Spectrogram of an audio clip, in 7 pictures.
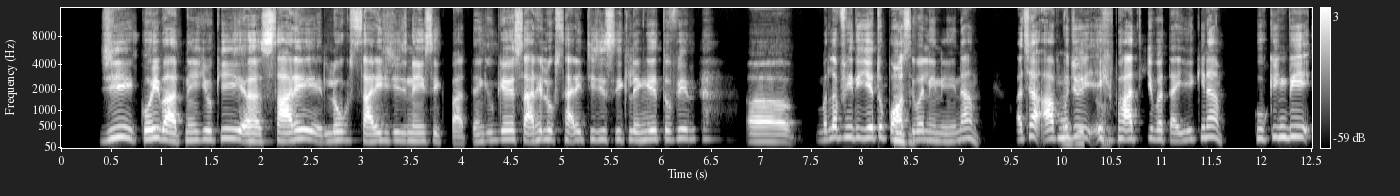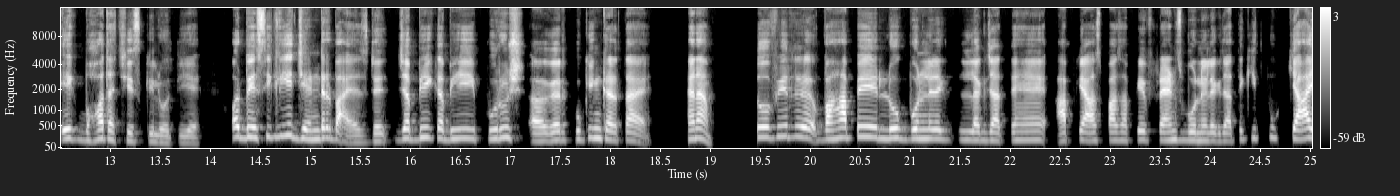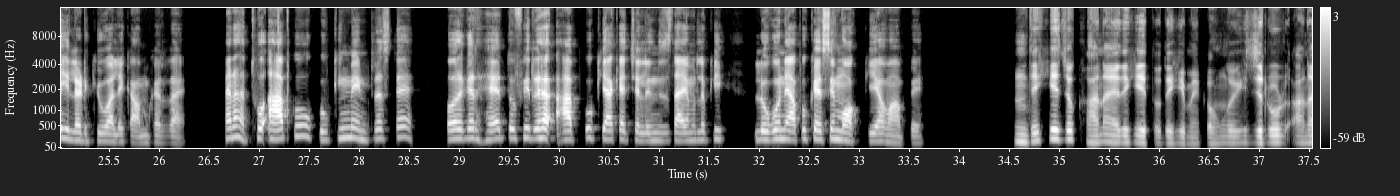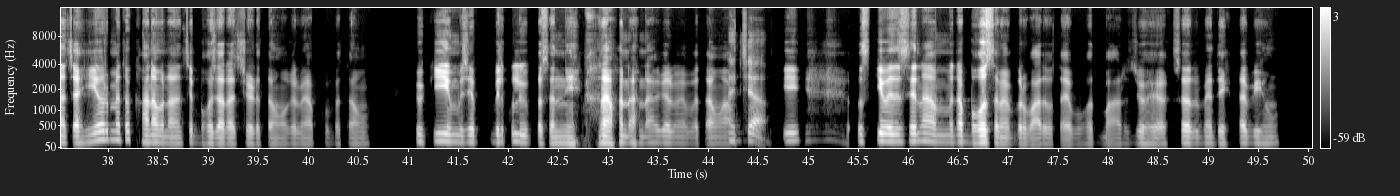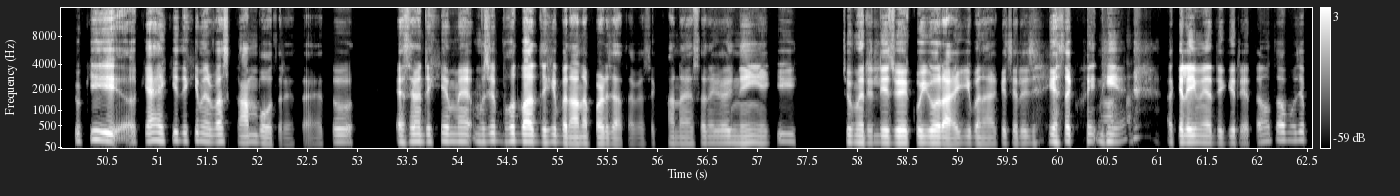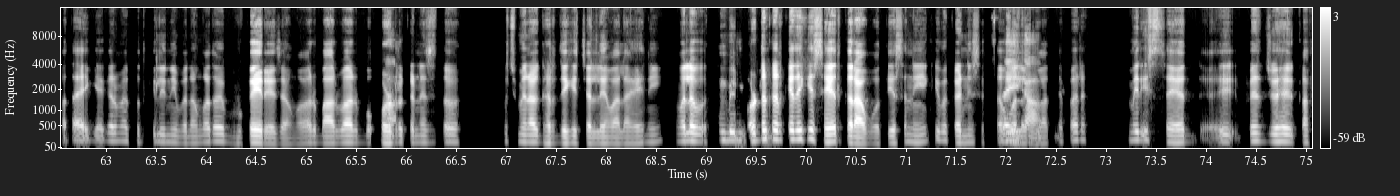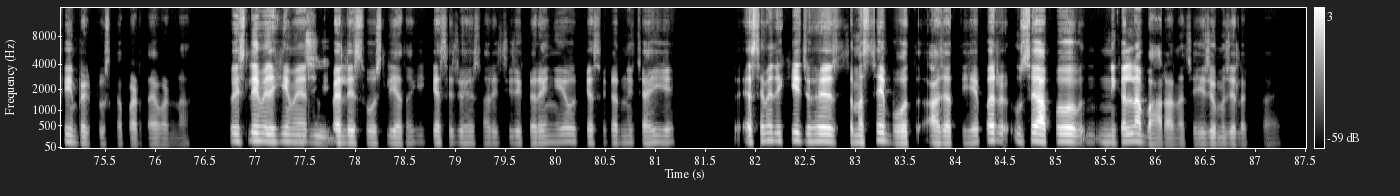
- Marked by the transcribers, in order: laughing while speaking: "सारे लोग"; in English: "पॉसिबल"; laughing while speaking: "एक"; in English: "कुकिंग"; in English: "स्किल"; in English: "बेसिकली"; in English: "जेंडर बायस्ड"; in English: "कुकिंग"; in English: "फ्रेंड्स"; in English: "कुकिंग"; in English: "इंटरेस्ट"; laughing while speaking: "फिर"; in English: "चैलेंजेज़"; in English: "मॉक"; laughing while speaking: "ख़ाना बनाना"; laughing while speaking: "ऐसा कोई नहीं है"; in English: "ऑर्डर"; in English: "ऑर्डर"; in English: "इम्पैक्ट"
- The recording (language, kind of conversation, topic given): Hindi, podcast, आप कोई नया कौशल सीखना कैसे शुरू करते हैं?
